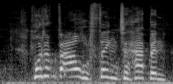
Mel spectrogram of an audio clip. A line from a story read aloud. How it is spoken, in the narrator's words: cried Frodo wildly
